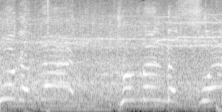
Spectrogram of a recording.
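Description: Short, excited exclamations from a male sports commentator reacting to a big slam, in two brief bursts.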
